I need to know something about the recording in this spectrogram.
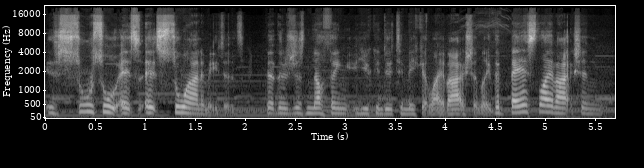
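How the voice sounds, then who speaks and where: A young woman with a mid-range Scottish accent, chatting casually as a podcast guest, quick to laugh and restart her sentences. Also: fairly low pitch, darkish tone, soft background music. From Scotland. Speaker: podcast guest, anime video creator. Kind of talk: casual chat.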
